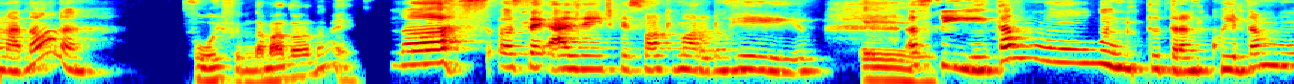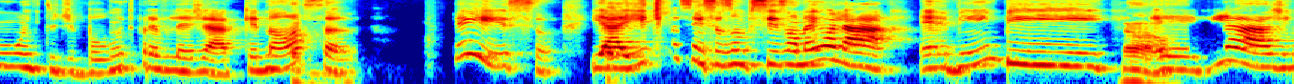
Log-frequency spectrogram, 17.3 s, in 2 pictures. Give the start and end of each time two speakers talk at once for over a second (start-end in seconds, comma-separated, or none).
none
